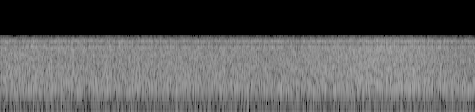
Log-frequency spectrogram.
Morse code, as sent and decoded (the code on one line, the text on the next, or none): none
